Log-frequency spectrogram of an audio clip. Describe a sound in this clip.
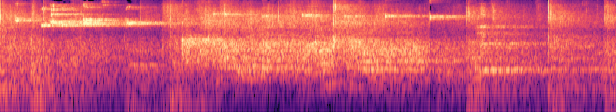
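A basketball bounces on the court with dull thuds.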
